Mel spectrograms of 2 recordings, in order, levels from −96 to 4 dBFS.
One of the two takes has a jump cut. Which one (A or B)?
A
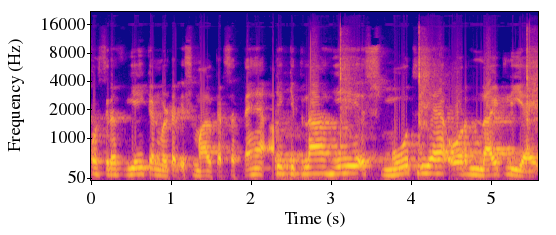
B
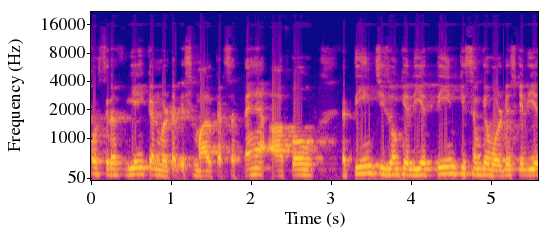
A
